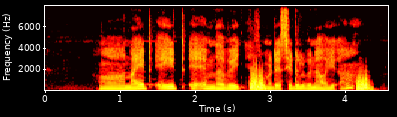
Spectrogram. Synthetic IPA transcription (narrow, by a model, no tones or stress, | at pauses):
najʈejʈɛʔɛmd̪ʱəbic̚ˀmɛɖɛʔsiɖulbɛnaɦujaʔa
